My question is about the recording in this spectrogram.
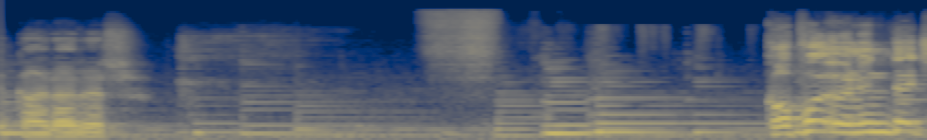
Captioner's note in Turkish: Gülüşmeler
